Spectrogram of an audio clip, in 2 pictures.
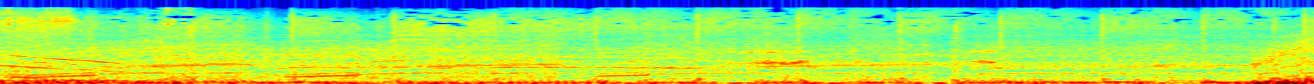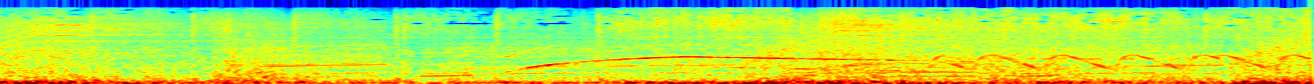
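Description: Police car sirens wail in the Cruis'n Blast arcade racing game, with rising and falling tones over a loud, steady engine roar and skidding tires, the siren sweeps growing stronger toward the end.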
